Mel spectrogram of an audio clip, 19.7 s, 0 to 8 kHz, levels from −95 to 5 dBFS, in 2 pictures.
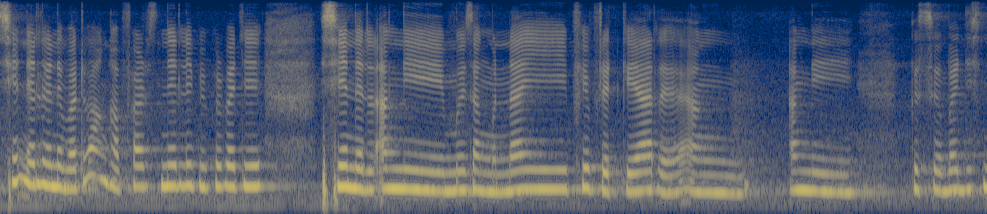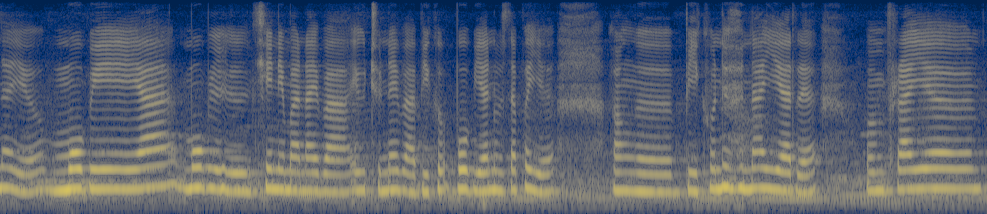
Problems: none marked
